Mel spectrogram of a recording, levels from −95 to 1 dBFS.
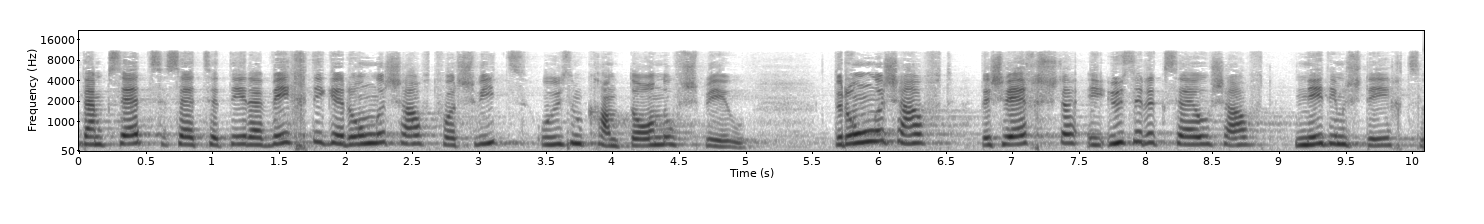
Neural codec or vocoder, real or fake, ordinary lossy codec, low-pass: none; real; none; 10.8 kHz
